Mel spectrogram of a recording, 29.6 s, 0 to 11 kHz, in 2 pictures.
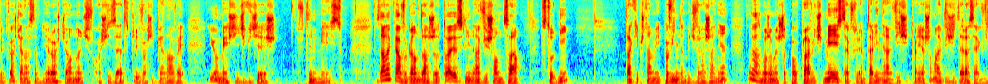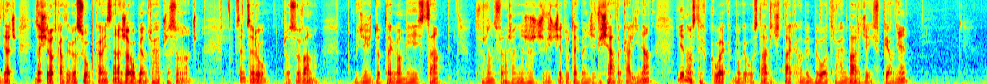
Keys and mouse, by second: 0.1 s, 2.3 g, 4.9-11.1 middle drag, 11.2-16.5 middle drag, 17.3-18.4 middle drag, 19.2-21.1 drag, 21.5-23.5 middle drag, 24.5-25.6 right drag, 25.4 KP_1, 27.0 shift+d, 28.1 r.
